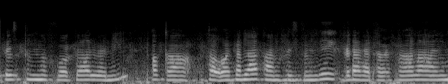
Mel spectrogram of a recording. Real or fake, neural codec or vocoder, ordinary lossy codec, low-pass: fake; codec, 16 kHz, 1 kbps, FreqCodec, smaller model; none; none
